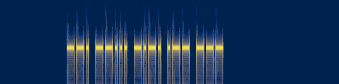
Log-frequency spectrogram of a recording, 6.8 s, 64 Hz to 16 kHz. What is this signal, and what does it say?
Morse code, heard as a keyed tone, about 25 wpm, 700 Hz. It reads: G7CWO
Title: DXCC-100 Call Signs - 5 Characters - Repeated 2x - 25wpm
